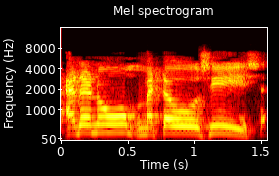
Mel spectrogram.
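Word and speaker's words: adenomatosis: அடெனோமெட்டோசிஸ்.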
